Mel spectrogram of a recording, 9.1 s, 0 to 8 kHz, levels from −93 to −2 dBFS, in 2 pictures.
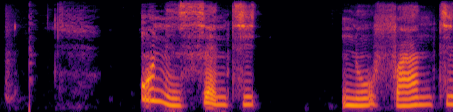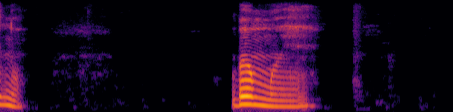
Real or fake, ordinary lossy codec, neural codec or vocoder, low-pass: real; Opus, 24 kbps; none; 7.2 kHz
